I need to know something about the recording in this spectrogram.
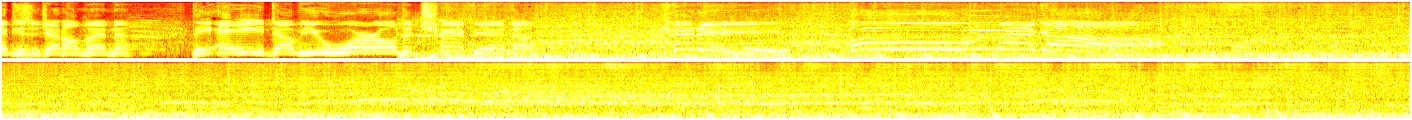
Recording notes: AEW Unrestricted was live at FanFest with a fantastic lineup of guests!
